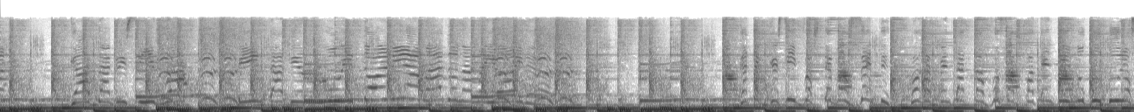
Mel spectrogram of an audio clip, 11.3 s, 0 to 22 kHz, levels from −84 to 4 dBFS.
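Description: Nothing stood out on listening to this audio.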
